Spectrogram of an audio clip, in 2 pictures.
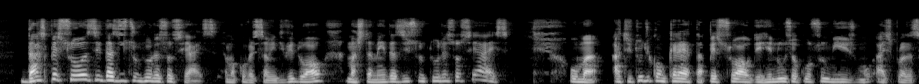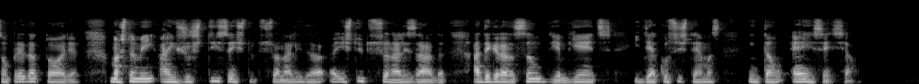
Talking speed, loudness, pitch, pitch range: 135 wpm, -21 LUFS, 120 Hz, 110-140 Hz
